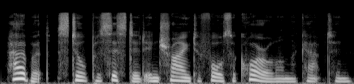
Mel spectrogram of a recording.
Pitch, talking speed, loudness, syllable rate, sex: 160 Hz, 205 wpm, -19 LUFS, 5.5 syllables/s, female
